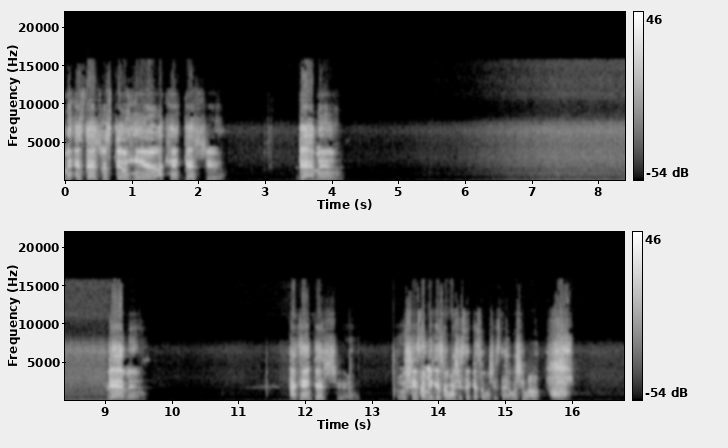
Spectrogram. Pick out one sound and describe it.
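A young man talks casually, close to a phone microphone, in short bursts.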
